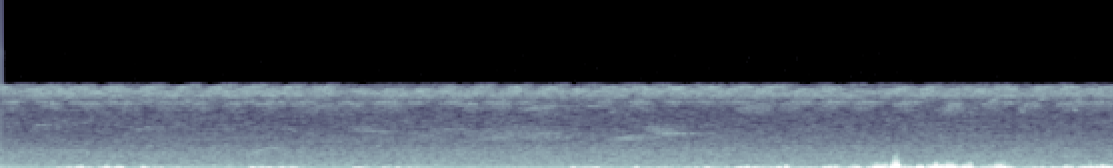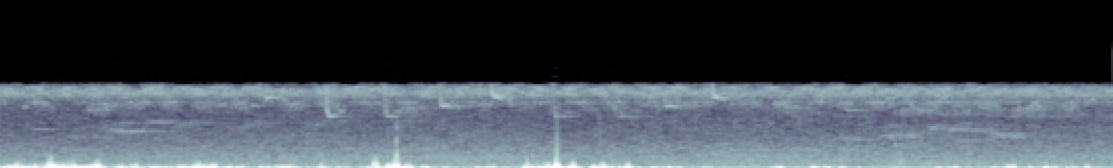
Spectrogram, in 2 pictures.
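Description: Wind gusts and whistles at the ears in uneven, rumbling surges that swell and fade throughout, outdoors in spring, while a steady, thin high-pitched insect trill runs continuously underneath. No one speaks.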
